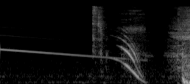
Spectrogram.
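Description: A young man coughs.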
